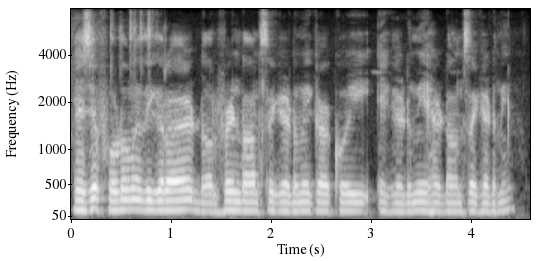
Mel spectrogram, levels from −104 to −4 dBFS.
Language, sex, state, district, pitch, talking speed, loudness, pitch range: Hindi, male, Jharkhand, Deoghar, 125 Hz, 210 wpm, -15 LUFS, 125-135 Hz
